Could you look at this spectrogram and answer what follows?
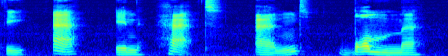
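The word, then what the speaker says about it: ضمة: The vowels are fatha, a, pronounced like the a in hat, and dhamma, u, as in bull, both written above the letter, and kasra, I, as in hit, written below the letter.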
